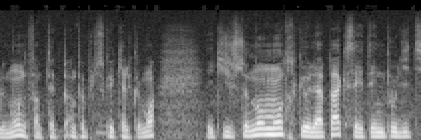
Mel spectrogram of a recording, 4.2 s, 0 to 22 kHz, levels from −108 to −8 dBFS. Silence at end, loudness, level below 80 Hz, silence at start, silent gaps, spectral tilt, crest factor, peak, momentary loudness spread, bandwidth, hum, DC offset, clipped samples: 0 s; -22 LUFS; -54 dBFS; 0 s; none; -8 dB/octave; 16 dB; -6 dBFS; 13 LU; 10.5 kHz; none; under 0.1%; under 0.1%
